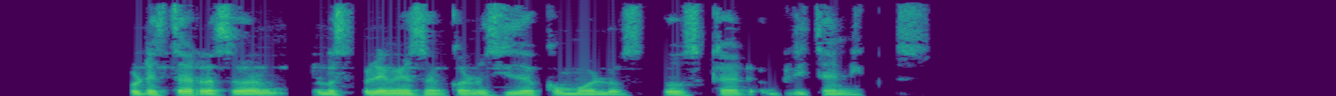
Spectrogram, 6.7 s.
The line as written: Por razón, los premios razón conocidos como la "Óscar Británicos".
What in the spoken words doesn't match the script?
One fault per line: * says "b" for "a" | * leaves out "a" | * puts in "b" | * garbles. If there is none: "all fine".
* puts in "esta"
* says "son" for "razón"
* says "los" for "la"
